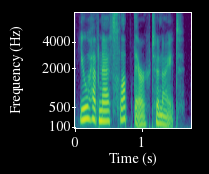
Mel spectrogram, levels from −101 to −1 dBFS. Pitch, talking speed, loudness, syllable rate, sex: 210 Hz, 240 wpm, -18 LUFS, 5.3 syllables/s, female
